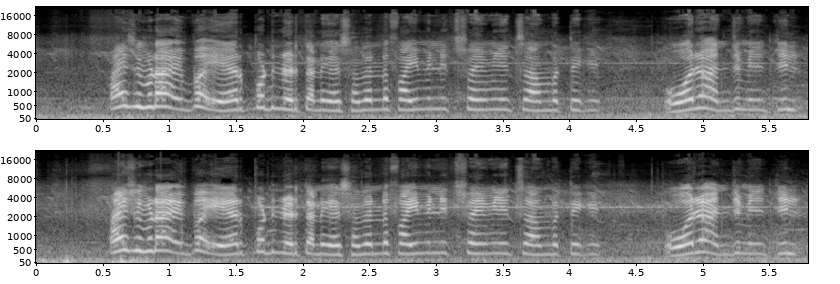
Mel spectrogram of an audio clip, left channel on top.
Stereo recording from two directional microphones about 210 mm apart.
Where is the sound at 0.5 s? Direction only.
Centre (ahead or behind).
